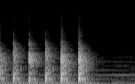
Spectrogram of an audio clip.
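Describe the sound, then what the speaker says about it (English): Five evenly spaced, solid knocks on a door ring out close and loud, each a sharp rap, before falling quiet. "someone is knocking on the door"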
